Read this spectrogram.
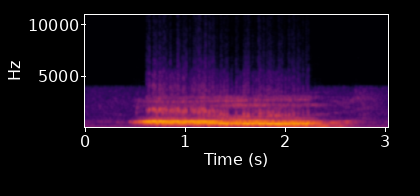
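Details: Siberian Husky left home while its owner went shopping, howling like a wolf on the owner's return: one sustained, loud, mid-pitched tone of about two seconds that wavers slightly and sinks at the end, in a small room.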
